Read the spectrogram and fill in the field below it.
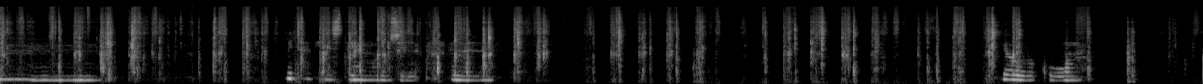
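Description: Playing cards riffle and flutter as they are shuffled by hand.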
